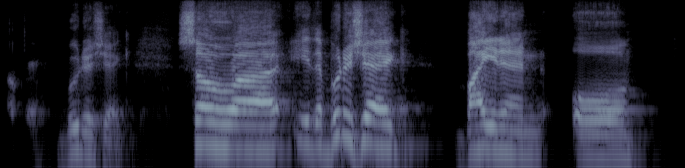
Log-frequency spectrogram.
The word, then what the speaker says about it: Buttigieg: How do you say it? Buttigieg. The first G is a soft G. Okay, Buttigieg.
